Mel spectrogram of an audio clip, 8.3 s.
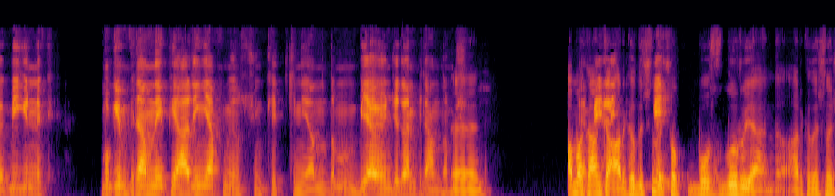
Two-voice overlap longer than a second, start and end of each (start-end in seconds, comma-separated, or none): none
